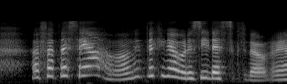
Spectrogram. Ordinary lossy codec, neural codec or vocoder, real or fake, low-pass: none; codec, 16 kHz, 0.2 kbps, FocalCodec; fake; none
